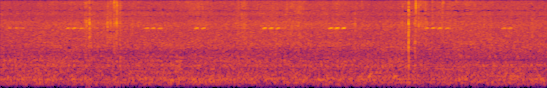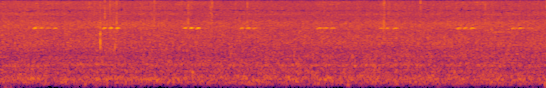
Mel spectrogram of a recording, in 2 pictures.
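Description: Steady rush of river water, with a faint high chirp repeating in short groups and a few light clicks as the net is handled on the pebbles.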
